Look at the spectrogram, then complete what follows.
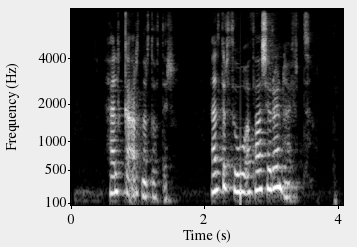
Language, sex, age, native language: Icelandic, female, 40-49, Icelandic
